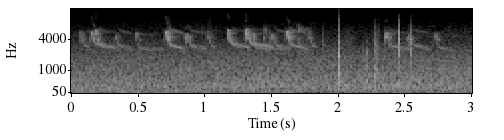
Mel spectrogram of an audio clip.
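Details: Autumn flock of bearded tits at Newport Wetlands; a run of quick downward-sweeping pings, then a sharp click and several short high ticks, with steady low background noise.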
